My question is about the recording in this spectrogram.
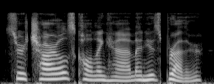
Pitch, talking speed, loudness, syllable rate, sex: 210 Hz, 170 wpm, -15 LUFS, 5.1 syllables/s, female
